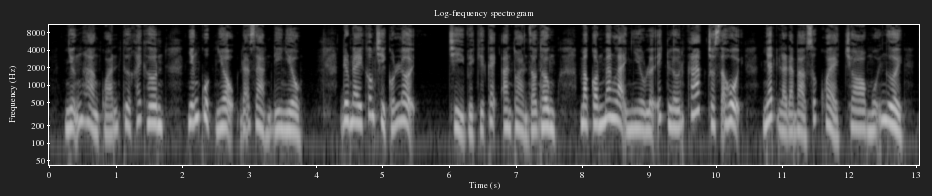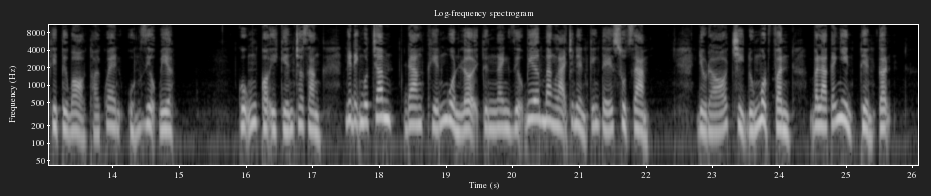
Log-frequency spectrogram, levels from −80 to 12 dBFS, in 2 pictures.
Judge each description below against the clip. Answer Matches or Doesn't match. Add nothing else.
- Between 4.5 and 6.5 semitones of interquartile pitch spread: Matches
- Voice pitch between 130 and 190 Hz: Matches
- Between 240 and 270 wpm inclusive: Doesn't match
